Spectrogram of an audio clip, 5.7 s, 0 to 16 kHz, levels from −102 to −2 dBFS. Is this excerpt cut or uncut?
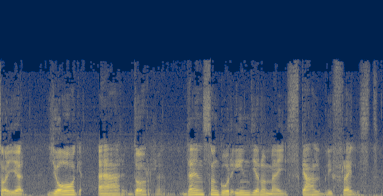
uncut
